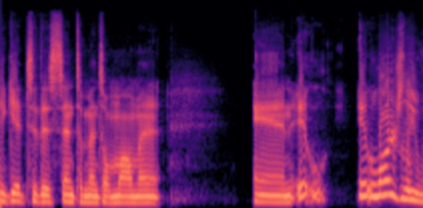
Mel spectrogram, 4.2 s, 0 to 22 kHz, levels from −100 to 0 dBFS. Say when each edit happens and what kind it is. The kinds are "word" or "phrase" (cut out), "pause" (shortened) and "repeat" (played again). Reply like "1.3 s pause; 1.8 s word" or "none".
none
